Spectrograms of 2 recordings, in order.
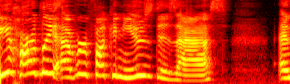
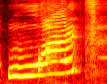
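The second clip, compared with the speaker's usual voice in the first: incredulous shout; 12 semitones higher than usual. Retold or imitated. Retelling friend's flirting, shocked high-pitched yelling. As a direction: yelp it out in shocked outrage.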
